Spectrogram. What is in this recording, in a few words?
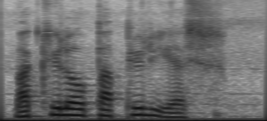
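"maculopapuleus", Dutch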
